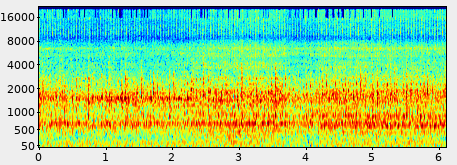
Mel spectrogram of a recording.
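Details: Audi 1.8 turbo idling with a light, fast, even tick over a steady idle. The owner isn't sure of the cause: the oil was said to be bad, and a PCV part was faulty, letting out air and oil. The ticking engine noise remains undiagnosed.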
